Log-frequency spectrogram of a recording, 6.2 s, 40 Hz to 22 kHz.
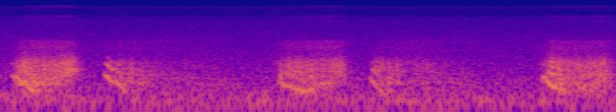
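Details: Sleeping infant in deep sleep snoring softly and rhythmically, paired noisy breaths in and out about every 2.5 seconds; quiet infant snoring.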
